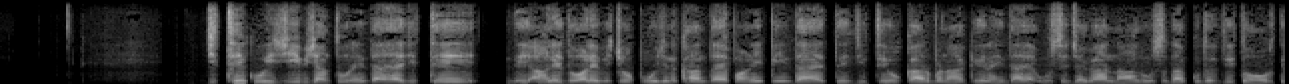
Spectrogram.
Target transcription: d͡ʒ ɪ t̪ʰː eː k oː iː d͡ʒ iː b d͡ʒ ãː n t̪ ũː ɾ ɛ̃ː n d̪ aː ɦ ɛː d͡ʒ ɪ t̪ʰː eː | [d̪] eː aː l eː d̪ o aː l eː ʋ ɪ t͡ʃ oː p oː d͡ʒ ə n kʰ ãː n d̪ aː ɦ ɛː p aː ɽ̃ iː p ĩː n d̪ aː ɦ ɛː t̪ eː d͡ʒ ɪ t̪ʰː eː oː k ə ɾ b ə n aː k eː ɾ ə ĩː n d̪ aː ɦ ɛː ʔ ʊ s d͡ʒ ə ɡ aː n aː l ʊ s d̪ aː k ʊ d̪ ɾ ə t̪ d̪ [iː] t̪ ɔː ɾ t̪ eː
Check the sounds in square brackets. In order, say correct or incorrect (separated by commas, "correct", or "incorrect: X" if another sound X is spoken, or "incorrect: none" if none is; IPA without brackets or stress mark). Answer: correct, correct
